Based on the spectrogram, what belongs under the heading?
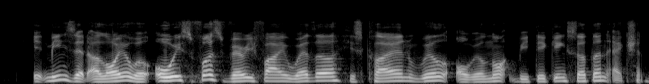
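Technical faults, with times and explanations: No technical faults can be heard in the speech. The call path is working as expected, with the audio band topping out around 8 kHz and the usual coding texture that points to an Opus stream at roughly 40 kbps.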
